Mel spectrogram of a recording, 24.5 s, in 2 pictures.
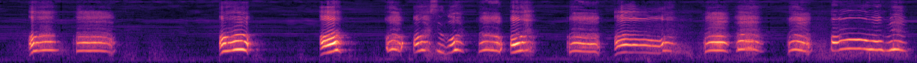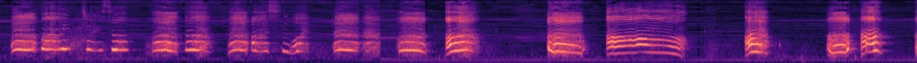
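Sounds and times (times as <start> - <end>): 
woman moaning: 0.4 - 1.6, 3.0 - 3.4, 4.3 - 18.7, 19.6 - 21.4, 22.2 - 22.6, 23.3 - 24.4.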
